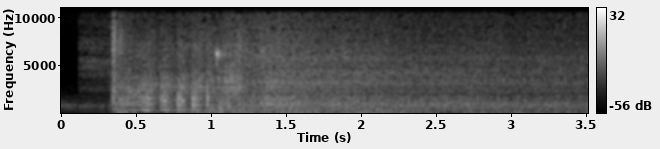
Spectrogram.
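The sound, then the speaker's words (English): A motorhome engine cranks and roars to life after a brief quiet moment, sputtering at first, then settling into a loud, steady rumbling idle. “The motorhome's engines roared.”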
